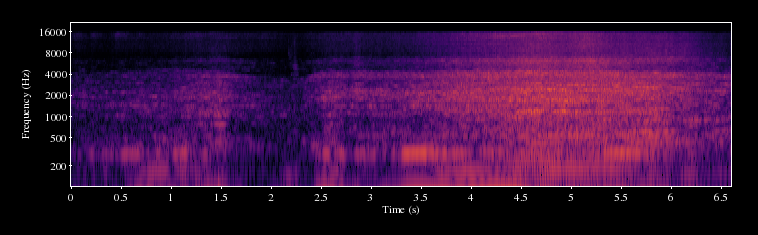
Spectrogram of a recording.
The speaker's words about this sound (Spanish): Una moto. Ese fue una moto, un camión,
